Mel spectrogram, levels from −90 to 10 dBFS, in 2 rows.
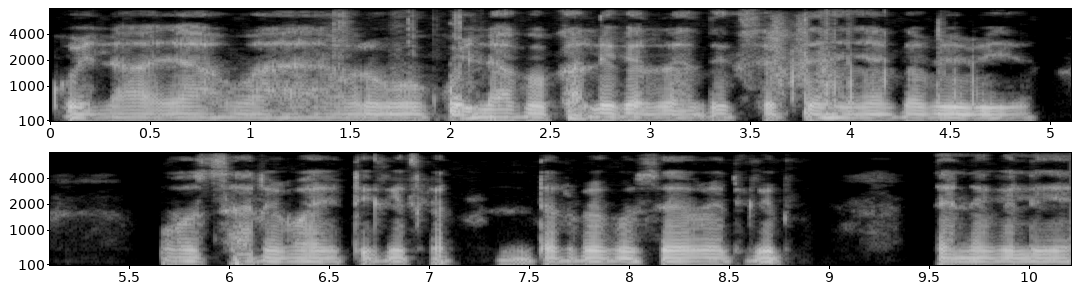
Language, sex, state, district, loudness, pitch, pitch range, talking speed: Hindi, male, Chhattisgarh, Raigarh, -17 LUFS, 90 Hz, 90-95 Hz, 195 wpm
